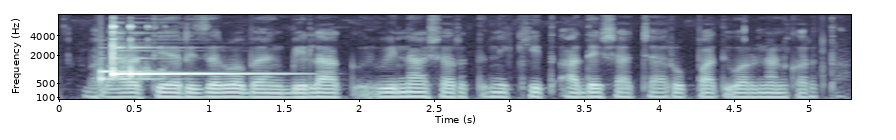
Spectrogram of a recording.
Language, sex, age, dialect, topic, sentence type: Marathi, male, 18-24, Southern Konkan, banking, statement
